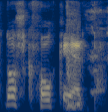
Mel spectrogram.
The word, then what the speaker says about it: Norsk Folkehjelp: So you are a member of, it's translated as Norwegian People's Aid, so I'm going to try and pronounce this. Norsk Folkehjelp? Folkehjelp? – That was quite close. Norsk Folkehjelp.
